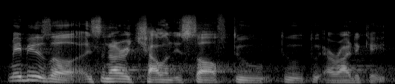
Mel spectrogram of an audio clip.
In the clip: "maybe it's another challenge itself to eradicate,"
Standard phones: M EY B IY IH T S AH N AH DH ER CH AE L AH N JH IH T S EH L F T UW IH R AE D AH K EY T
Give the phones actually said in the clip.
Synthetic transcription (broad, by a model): M EY B IY IH T S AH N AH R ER CH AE L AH N IH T S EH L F T UW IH R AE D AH K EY T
